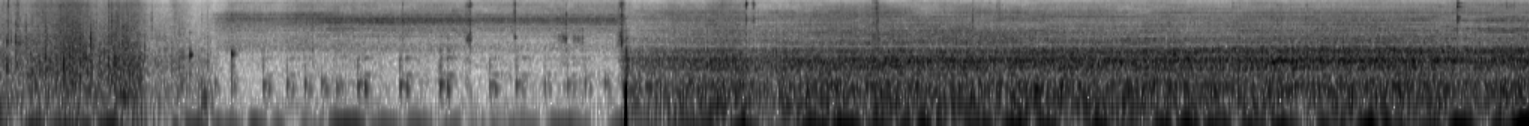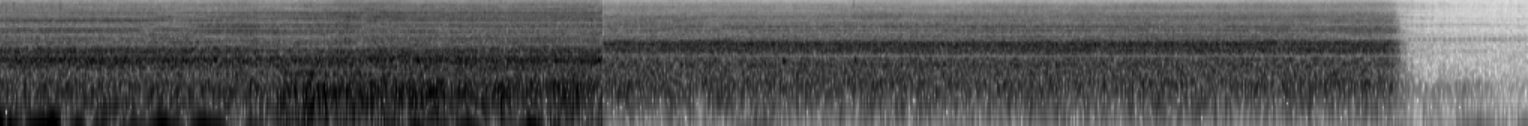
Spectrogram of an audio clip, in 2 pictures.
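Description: Backpacking canister gas stove: a sharp click about four seconds in, then the burner hissing steadily under a pot. The hiss shifts in tone partway through and cuts off suddenly just before the end.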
